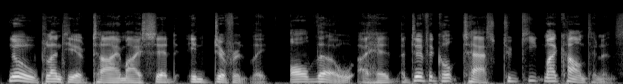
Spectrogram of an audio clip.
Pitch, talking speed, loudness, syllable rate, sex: 115 Hz, 165 wpm, -19 LUFS, 4.9 syllables/s, male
